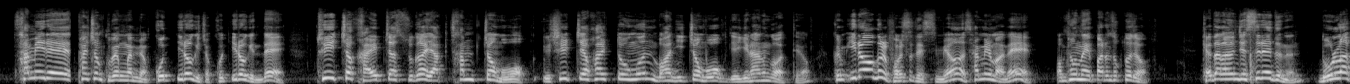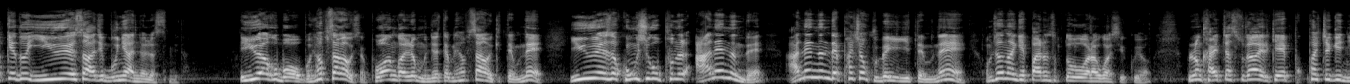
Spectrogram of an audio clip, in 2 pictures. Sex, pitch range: male, 210-280 Hz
